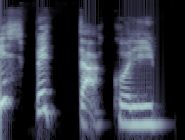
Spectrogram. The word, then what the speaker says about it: spettacoli: Gli spettacoli. La frase era Mi piacciono gli spettacoli. Dilla con me e fai attenzione alla pronuncia della parola spettacolo con la doppia T.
